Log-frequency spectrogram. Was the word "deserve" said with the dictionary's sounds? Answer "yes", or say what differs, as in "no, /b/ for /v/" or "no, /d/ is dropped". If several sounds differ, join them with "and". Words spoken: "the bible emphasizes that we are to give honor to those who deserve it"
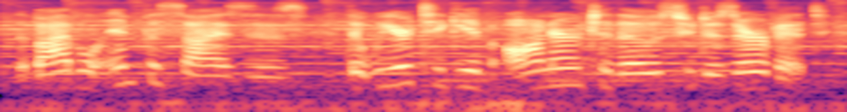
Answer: yes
